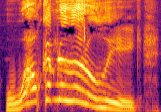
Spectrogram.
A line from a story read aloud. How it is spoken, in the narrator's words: The umpire yells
